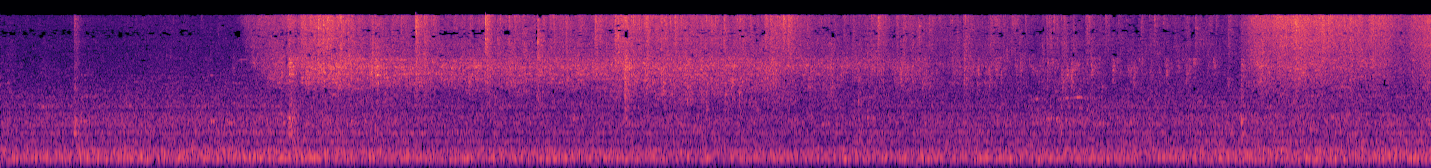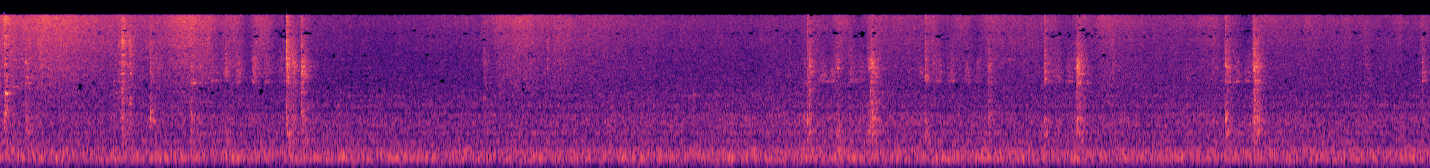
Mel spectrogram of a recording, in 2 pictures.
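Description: Commercial wok station running with a steady low hum from its burners and extraction, food sizzling in a hot wok as it is stir-fried, and a metal ladle clinking and scraping against the wok. The sizzling comes and goes, loudest a few seconds in and again around the middle.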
